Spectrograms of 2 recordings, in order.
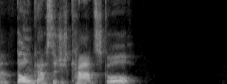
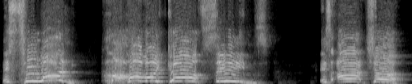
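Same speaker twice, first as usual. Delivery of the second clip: shouting much higher and louder with a laugh; ecstatic celebration; 9 semitones higher, 6 dB louder than usual. Real, not acted. Fan celebrating his team taking the lead, ecstatic shouting. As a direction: explode with joy at the winner.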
